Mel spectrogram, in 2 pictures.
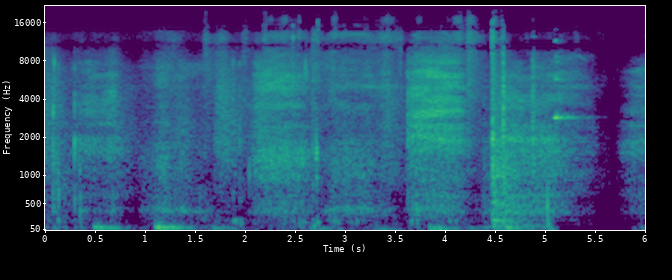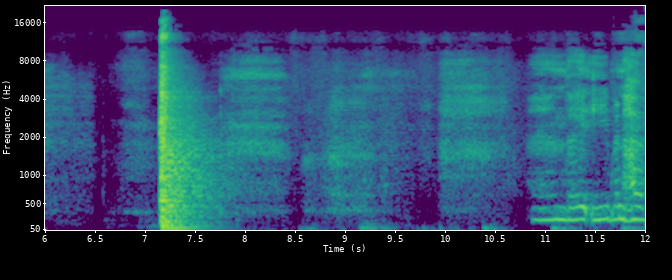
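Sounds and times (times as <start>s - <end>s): door slamming shut: 7.2s - 7.8s.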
